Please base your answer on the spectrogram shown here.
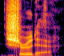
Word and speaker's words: Schröder: one for me but I'm going to try shrew there is that it it's close close enough okay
